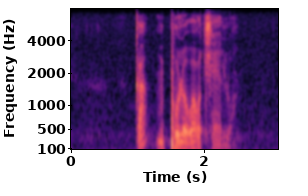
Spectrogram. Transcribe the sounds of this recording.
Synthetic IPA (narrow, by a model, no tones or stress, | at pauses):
kʼam̩pʰʊlɔwaɣʊt͡ʃʰɛːlwa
